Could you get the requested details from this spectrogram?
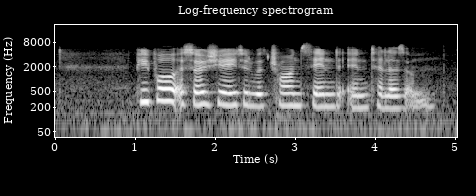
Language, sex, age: English, female, 20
